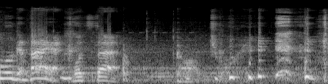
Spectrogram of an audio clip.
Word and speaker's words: Gonk: Gonk droid. Donk droid. Gonk droid. No, it's a donk. The donk. It's a donk. Gonk. Donk. Gonk. Donk. Gonk. Donk, bitch! It's pronounced gonk.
